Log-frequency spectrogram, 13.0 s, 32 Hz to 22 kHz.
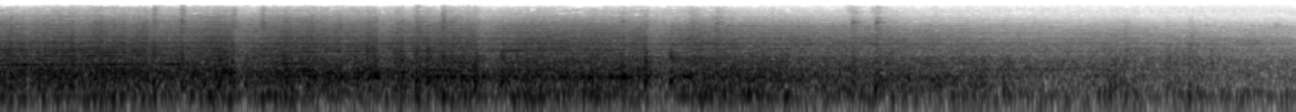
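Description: ČD class 242 electric locomotive hauling passenger coaches past, with a rumble of wheels on rails and clicks over the rail joints. A few steady tones sound in the first seconds, and the whole sound fades over the second half as the train pulls away.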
